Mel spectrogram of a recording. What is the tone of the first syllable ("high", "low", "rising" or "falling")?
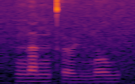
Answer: high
